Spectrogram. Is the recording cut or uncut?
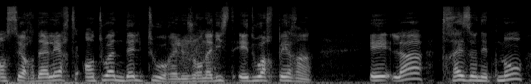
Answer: cut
